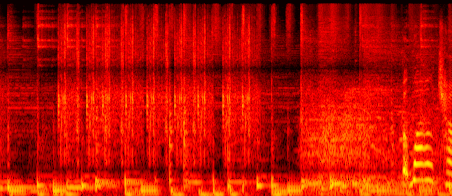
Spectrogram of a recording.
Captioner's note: camera clicking repeatedly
